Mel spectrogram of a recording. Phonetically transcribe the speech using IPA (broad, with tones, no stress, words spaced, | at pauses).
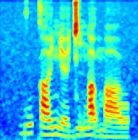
ɡu˦ ka˦ɪ̯ɲe˨ɪ̯ d͡ʑĩ˦˨ŋa̰˦˨ʊ̯ ma˨ʊ̯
